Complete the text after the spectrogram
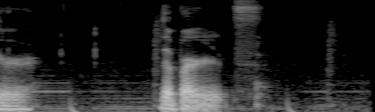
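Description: A woman speaks briefly close to a microphone, with pauses.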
